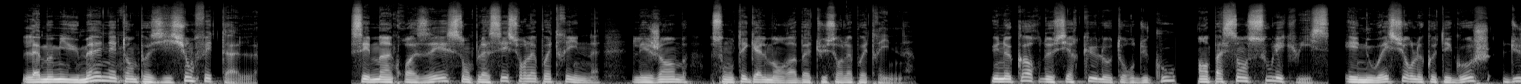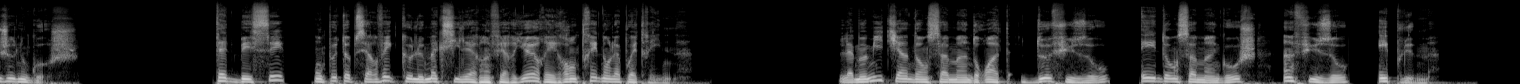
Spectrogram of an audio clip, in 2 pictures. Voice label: audio guide

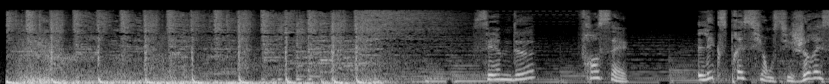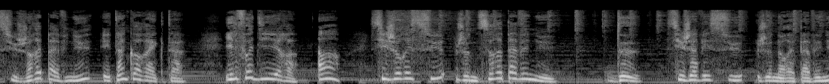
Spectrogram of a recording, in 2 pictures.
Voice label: Voix off Jeu TV

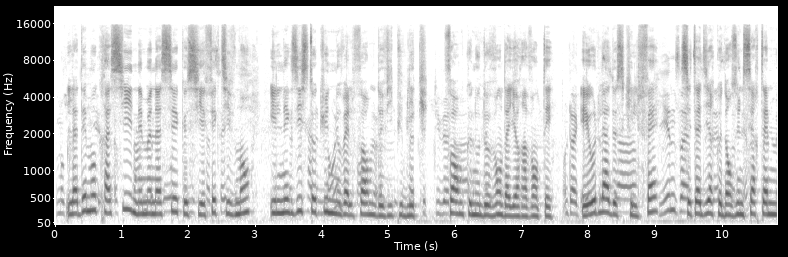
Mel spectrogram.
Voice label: voiceover VF; ARTE; Magculturel; corona

